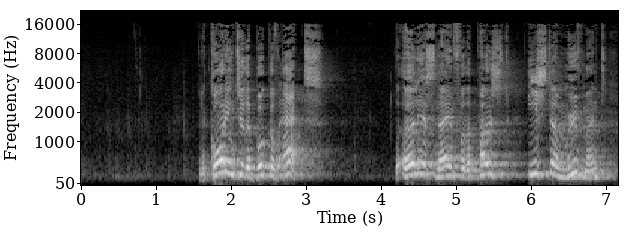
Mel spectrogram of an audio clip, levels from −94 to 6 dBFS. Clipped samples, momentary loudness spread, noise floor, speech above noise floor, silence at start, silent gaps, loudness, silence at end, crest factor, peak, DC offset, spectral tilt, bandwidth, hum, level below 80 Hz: under 0.1%; 13 LU; -61 dBFS; 46 dB; 1.55 s; none; -16 LUFS; 0.1 s; 16 dB; -2 dBFS; under 0.1%; -4 dB/octave; 17 kHz; none; -68 dBFS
